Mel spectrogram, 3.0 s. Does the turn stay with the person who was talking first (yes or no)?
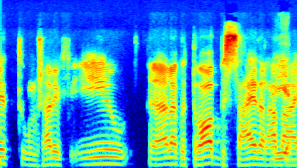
no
